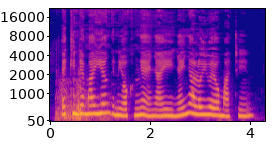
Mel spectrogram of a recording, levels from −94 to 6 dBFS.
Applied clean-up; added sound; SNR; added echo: classical method log-MMSE.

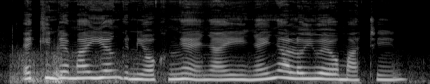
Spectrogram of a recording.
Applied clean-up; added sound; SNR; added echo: none; Thunder; 17 dB; none.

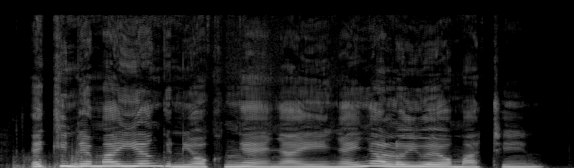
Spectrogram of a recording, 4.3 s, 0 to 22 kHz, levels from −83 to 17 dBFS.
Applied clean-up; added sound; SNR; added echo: neural mask model RNNoise.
